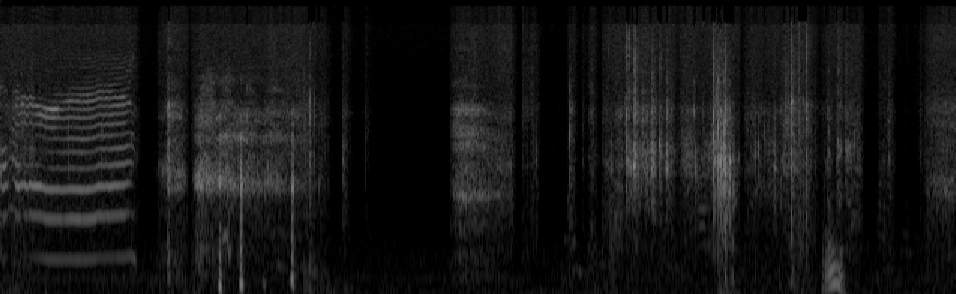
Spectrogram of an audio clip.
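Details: Vegan cat in Pulford, Chester, England, excited by catnip plant powder indoors in autumn, gives one steady, drawn-out meow that lasts over a second, followed by a woman's speech and soft rustling of a toy.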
